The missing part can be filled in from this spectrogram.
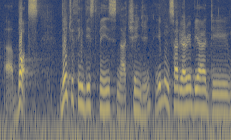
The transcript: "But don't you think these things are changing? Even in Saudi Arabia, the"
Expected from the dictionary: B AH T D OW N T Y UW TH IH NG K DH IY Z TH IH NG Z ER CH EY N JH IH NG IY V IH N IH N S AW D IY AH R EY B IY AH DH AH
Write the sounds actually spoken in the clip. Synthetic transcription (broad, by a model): B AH T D OW N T Y UW TH IH NG K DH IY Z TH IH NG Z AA CH EY N JH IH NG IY V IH IH N S AW D IY AH R EY B IY AH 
